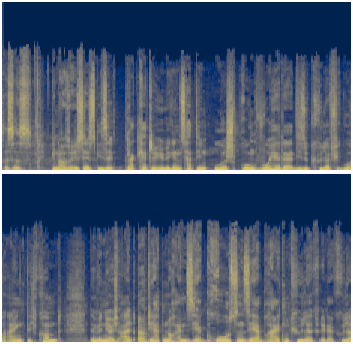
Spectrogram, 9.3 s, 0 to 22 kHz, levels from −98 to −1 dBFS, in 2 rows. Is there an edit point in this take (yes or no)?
yes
